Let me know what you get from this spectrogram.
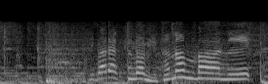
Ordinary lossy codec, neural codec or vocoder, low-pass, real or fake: none; codec, 16 kHz, 1 kbps, X-Codec, HuBERT features, trained on general audio; none; fake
